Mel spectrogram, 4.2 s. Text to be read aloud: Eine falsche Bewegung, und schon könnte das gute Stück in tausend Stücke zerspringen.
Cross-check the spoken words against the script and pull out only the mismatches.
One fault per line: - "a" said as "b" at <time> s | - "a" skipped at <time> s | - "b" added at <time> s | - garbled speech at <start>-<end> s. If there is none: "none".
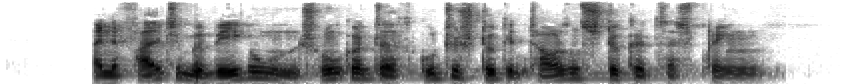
none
